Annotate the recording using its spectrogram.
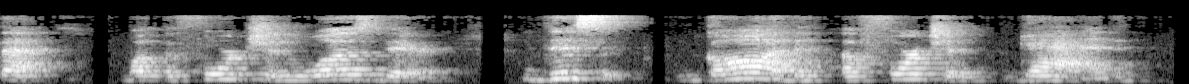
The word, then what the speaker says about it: Gad: They think, see, Christians and Hebrew roots think that the Jews, all the Jews, are calling on God, G-O-D. They're not. They're calling on Gad, but it's pronounced God. But it's G-A-D.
